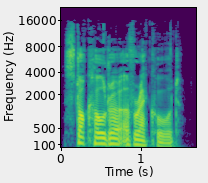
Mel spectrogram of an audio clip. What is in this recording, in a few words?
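"stockholder of record", English, British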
